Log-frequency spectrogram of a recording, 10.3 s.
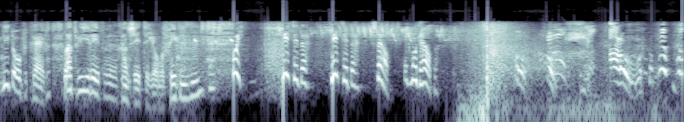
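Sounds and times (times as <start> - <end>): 
speech: 0.1 - 7.0, 7.8 - 10.2
firecracker bangs: 7.0 - 8.4.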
